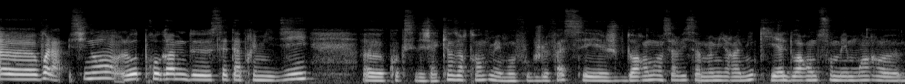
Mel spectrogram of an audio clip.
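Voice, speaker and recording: Speaking fairly quickly, a woman uses a medium pitch with ordinary pitch variation. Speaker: vlogger, mother. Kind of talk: casual vlog talk to camera. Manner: fast; hesitant, many fillers.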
